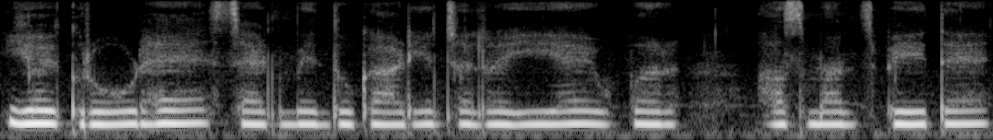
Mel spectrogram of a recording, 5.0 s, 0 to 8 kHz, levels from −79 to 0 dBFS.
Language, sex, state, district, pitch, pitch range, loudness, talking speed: Hindi, male, Himachal Pradesh, Shimla, 235 Hz, 235-240 Hz, -17 LUFS, 180 wpm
